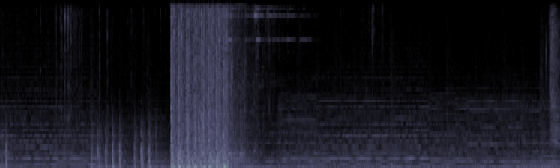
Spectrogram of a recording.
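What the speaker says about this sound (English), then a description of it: "I got shot by another guard, who ended up pushing and killing me." Gunfire in the game Escape from Tarkov, a raid against scav guards: a few scattered shots early, then a loud, dense burst of automatic fire lasting under a second, followed by quieter ambient rumble.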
